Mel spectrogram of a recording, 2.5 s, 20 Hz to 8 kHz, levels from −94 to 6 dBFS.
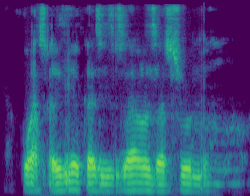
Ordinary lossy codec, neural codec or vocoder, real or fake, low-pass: AAC, 48 kbps; codec, 16 kHz, 4.8 kbps, FACodec; fake; 7.2 kHz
